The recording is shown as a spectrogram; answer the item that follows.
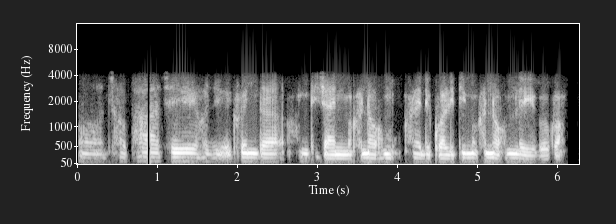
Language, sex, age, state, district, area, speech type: Manipuri, male, 30-45, Manipur, Kakching, rural, conversation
